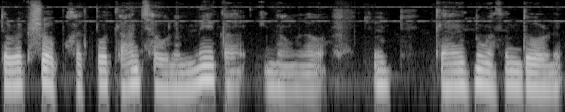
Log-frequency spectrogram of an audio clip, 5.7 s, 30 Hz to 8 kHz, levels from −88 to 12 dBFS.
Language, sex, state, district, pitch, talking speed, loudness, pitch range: Mizo, female, Mizoram, Aizawl, 115 Hz, 160 wpm, -20 LUFS, 105-120 Hz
